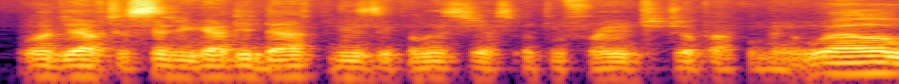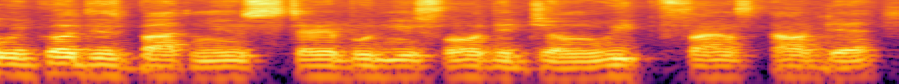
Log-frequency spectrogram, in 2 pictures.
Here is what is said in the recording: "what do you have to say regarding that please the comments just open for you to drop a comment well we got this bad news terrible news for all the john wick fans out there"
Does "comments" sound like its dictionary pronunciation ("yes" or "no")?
no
